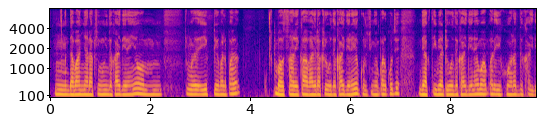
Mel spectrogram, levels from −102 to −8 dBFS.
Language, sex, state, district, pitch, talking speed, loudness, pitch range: Hindi, male, Chhattisgarh, Korba, 150 Hz, 245 wpm, -28 LUFS, 145-155 Hz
